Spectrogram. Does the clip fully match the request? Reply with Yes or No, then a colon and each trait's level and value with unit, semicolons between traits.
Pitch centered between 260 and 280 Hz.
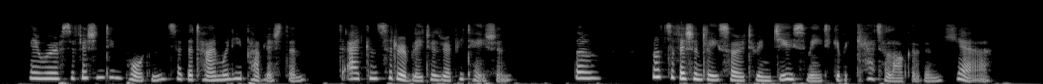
No: high, 225 Hz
